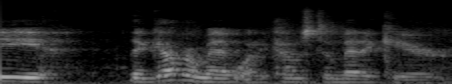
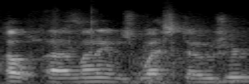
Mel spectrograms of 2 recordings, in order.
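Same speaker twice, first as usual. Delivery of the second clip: louder, raised voice. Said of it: "Can you speak up".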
